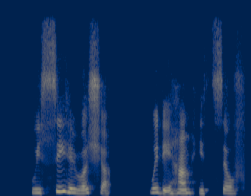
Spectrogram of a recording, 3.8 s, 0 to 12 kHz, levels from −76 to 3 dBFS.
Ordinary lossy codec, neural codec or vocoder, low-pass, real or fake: none; codec, 24 kHz, 1.2 kbps, DualCodec; 10.8 kHz; fake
